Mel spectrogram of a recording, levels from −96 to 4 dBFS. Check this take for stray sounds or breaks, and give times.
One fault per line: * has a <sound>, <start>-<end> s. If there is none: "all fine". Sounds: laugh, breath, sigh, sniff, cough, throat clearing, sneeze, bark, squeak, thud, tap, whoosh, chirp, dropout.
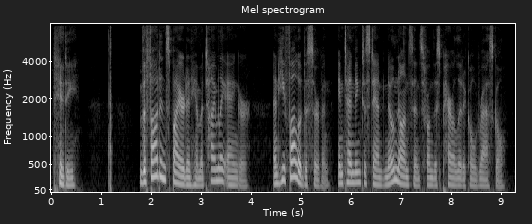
* has a tap, 1.1-1.3 s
